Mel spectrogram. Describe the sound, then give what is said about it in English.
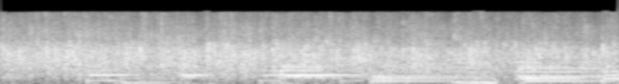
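Dense, steady applause from an audience fills the whole clip, a loud wash of many hands clapping, with some brief tonal voices or whoops rising above it. “Well, thanks for the applause”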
